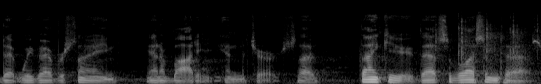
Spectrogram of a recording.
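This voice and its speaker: A man's dark, mellow tone at a moderate pace, with fairly even intonation and audible room echo. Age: 70s. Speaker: church member giving life story. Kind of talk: personal talk to congregation.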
